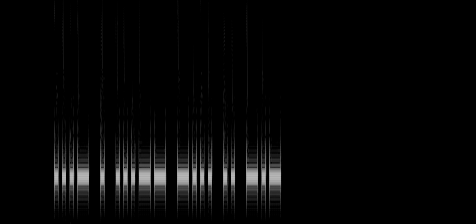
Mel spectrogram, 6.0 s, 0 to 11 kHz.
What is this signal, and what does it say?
Morse code, heard as a keyed tone, about 25 wpm, 700 Hz. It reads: VE3BIK
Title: DXCC-100 Call Signs - 6 Characters - Repeated 3x - 25wpm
